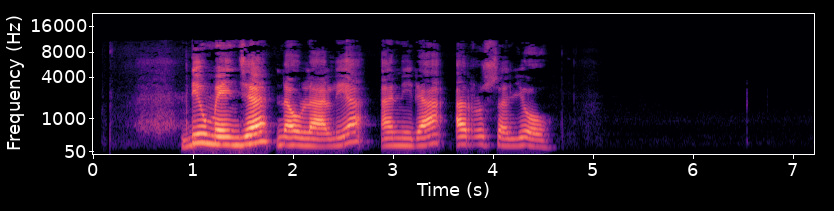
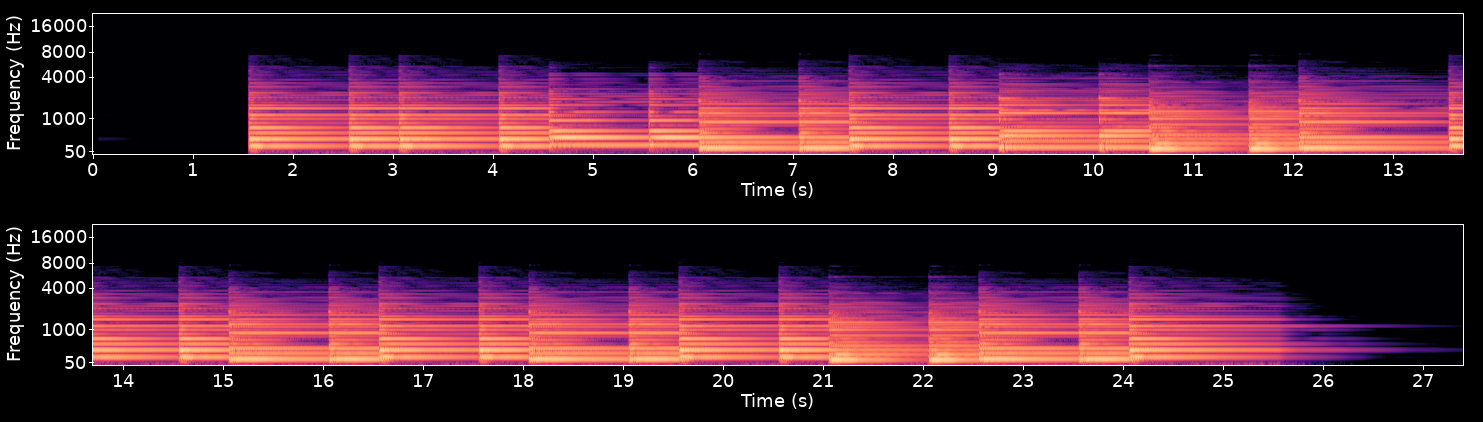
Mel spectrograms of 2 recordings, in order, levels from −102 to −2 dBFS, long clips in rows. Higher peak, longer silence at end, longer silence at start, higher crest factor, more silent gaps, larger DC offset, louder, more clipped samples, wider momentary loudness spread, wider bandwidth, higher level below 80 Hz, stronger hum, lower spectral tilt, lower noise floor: about the same, -2 dBFS vs -4 dBFS; first, 2.7 s vs 1.7 s; second, 0.9 s vs 1.55 s; first, 24 dB vs 14 dB; neither; neither; second, -23 LUFS vs -18 LUFS; neither; first, 14 LU vs 8 LU; first, 11.5 kHz vs 4.7 kHz; second, -80 dBFS vs -50 dBFS; neither; second, -4 dB/octave vs -11.5 dB/octave; first, -88 dBFS vs -81 dBFS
